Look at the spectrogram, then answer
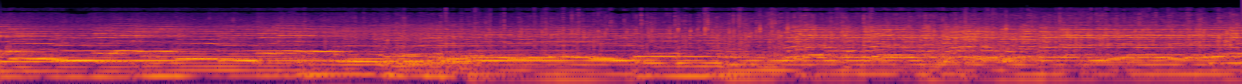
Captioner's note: speaking global language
